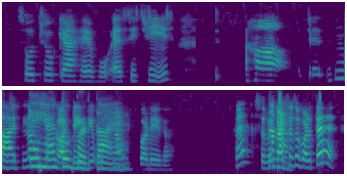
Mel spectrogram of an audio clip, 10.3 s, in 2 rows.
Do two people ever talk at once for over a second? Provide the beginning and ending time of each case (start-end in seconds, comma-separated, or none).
5.1-7.0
